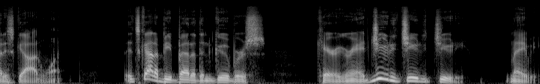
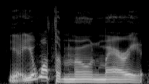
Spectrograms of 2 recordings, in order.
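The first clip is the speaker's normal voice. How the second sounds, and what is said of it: Bad Jimmy Stewart impression. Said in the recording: “my very bad Jimmy Stewart impression”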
